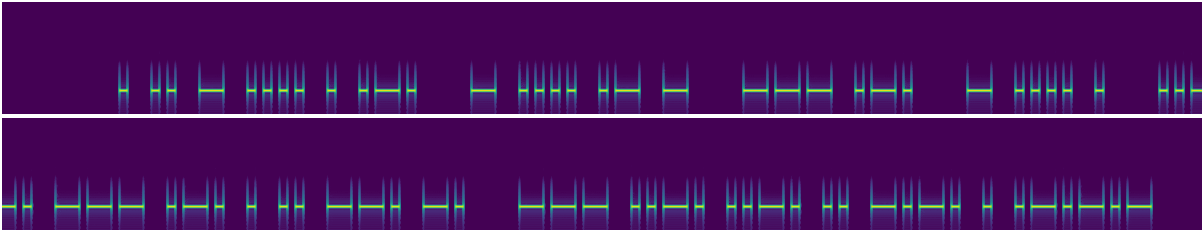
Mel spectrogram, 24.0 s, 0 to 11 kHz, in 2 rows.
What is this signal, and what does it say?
Morse code, heard as a keyed tone, about 15 wpm, 700 Hz. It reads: EITHER THAT OR THE FOREIGN OFFICE.
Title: Sentences from Top 1400 Words 15wpm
